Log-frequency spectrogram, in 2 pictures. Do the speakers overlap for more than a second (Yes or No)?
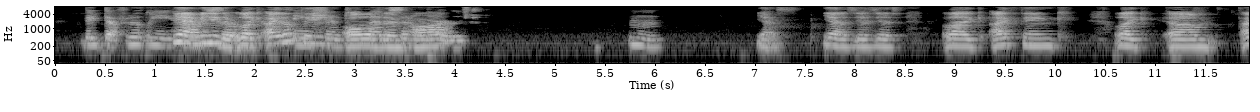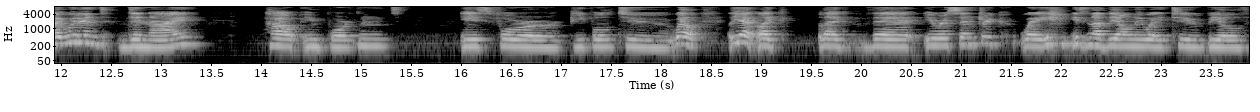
Yes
